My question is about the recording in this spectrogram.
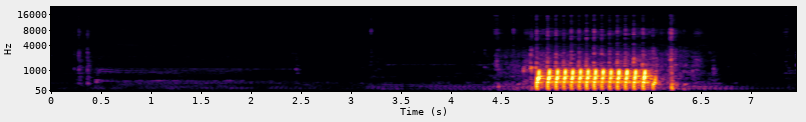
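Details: Honda Vario 125 fuel-injected scooter starting after injection service and manual ECU reset via DLC socket: quiet, then engine catches with quick even firing pulses and settles; clean, healthy start and idle.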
